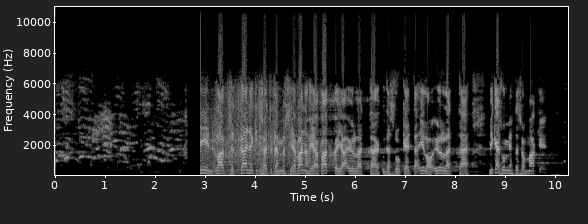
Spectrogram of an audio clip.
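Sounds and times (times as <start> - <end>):
children shouting at a small demonstration: 0.0 - 6.1
speech: 1.6 - 9.9.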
